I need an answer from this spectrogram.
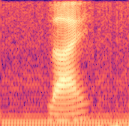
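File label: "lai", Chinese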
